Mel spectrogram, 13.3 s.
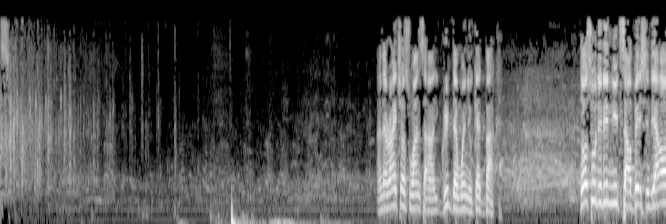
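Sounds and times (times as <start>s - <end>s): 
audience applauding: 0.0s - 3.1s
speech: 7.6s - 10.1s, 11.6s - 13.3s
laughter: 9.0s - 12.6s.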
